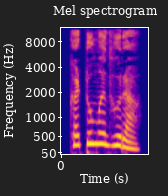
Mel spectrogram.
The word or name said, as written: ಕಾಡುಮದರು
